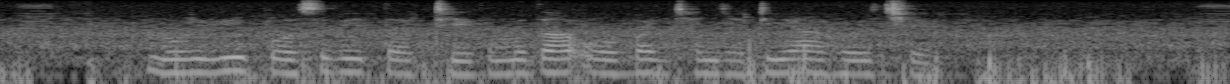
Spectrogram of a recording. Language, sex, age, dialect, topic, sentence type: Maithili, female, 51-55, Bajjika, agriculture, statement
